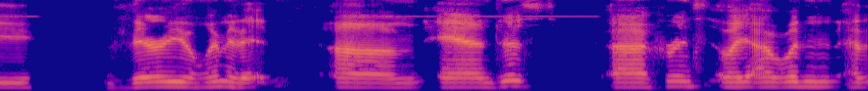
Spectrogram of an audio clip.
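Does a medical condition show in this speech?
Yes: muscular dystrophy.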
